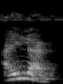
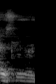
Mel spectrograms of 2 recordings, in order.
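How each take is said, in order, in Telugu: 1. S శబ్దం పలకదు. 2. S శబ్దం పలుకుతుంది. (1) "ఎస్ సైలెంట్ లెటర్ ఐలాండ్" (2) "చాలా మంది అంటారు ఐస్లాండ్"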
